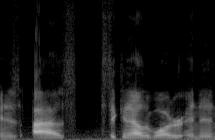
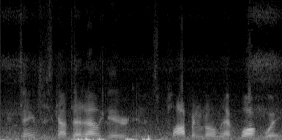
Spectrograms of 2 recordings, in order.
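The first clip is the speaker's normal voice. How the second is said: usual speaking voice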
